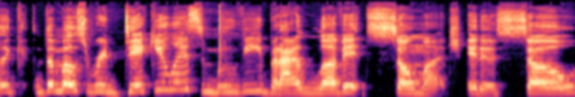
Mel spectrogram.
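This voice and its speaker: A woman speaks in a high, raised, projected voice with a bright, sharp tone. Her pace is very slow. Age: 30s. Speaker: geek content creator. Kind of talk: casual chat. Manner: animated.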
